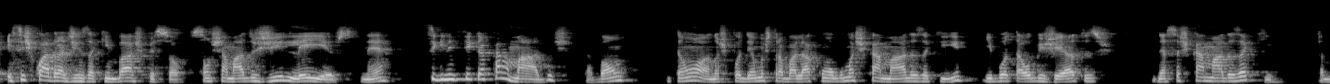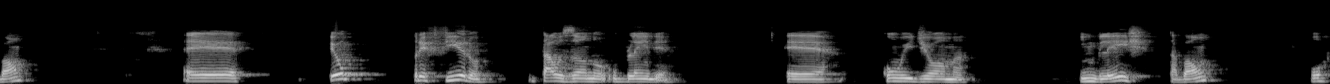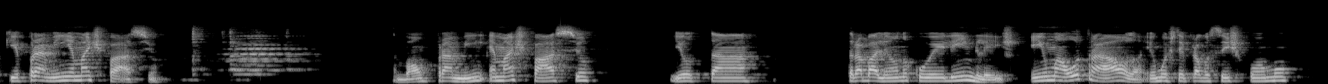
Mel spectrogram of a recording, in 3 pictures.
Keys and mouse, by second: 1.6-19.9 drag, 25.5-27.3 drag, 27.3-31.1 middle drag, 31.1 m, 35.9-37.4 drag, 37.4-39.8 middle drag.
